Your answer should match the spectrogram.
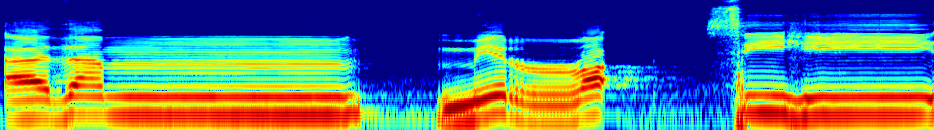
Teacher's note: हमज़ा साकिना को ईज़िली नहीं पढ़ना होता बल्कि झटका दे के पढ़ना होता है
